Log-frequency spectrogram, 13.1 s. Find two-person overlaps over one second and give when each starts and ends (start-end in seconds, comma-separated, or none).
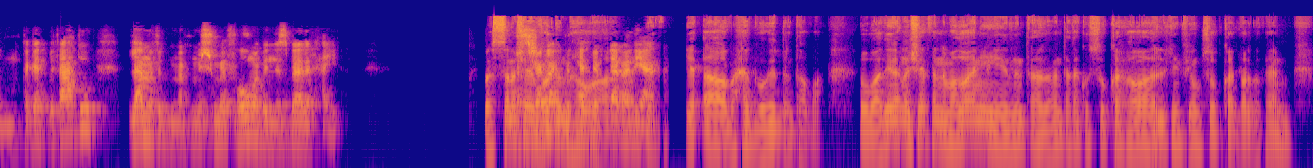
5.2-6.6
